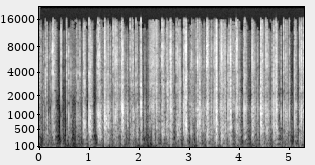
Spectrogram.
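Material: Cardboard.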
